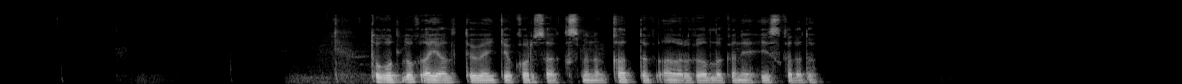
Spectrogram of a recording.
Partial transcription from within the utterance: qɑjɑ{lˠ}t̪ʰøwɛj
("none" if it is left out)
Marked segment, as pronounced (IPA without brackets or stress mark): lˠ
